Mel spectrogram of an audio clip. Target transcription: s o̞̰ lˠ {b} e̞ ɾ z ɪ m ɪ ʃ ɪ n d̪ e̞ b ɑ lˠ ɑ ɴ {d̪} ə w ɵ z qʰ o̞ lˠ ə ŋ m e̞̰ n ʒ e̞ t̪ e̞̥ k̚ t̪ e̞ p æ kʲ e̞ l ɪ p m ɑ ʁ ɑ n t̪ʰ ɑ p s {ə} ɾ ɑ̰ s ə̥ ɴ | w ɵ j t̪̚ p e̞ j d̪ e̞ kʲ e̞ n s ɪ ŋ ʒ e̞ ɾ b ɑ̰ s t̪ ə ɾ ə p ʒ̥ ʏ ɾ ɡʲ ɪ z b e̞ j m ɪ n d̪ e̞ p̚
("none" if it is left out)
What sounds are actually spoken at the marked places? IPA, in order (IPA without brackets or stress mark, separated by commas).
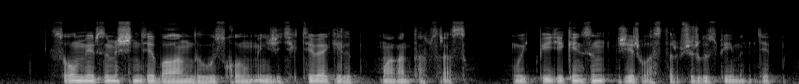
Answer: m, d̪, ə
